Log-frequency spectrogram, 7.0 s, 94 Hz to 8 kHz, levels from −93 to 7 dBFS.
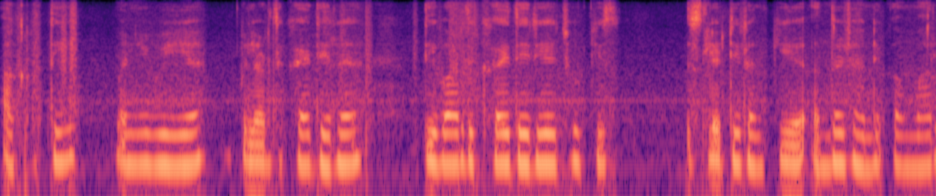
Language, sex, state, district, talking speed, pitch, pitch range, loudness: Hindi, female, Bihar, Araria, 215 wpm, 195 Hz, 190-200 Hz, -18 LUFS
